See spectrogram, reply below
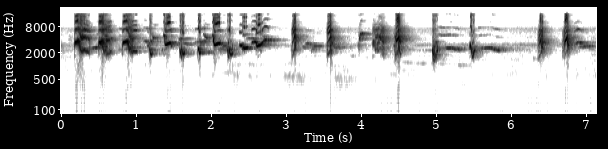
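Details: Oriental magpie-robins, caged and ringed, competing in a song duel: fast series of harsh chips and whistles at first, then spaced loud notes and drawn-out slurred whistles with longer silences between.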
